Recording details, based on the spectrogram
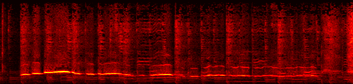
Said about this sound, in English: She didn't know I could whistle.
